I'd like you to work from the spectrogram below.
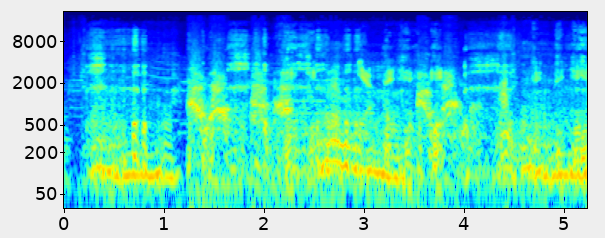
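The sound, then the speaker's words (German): A dog barks and yips in a quick series of loud bursts over several seconds, with voices and background noise mixed in throughout. “Aber ich habe einen Hund.”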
